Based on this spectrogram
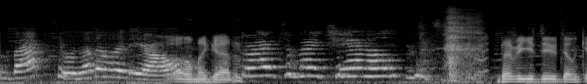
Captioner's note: laughs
